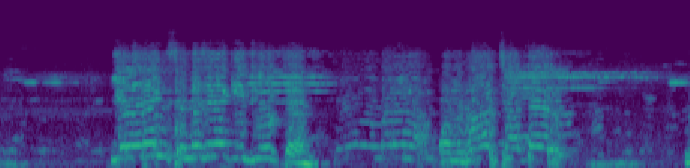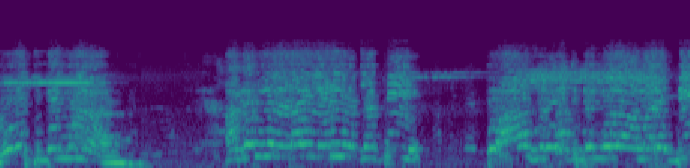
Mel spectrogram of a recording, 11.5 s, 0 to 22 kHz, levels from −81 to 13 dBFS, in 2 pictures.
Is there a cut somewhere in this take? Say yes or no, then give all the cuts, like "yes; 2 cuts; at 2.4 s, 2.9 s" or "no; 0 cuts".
yes; 1 cut; at 3.2 s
